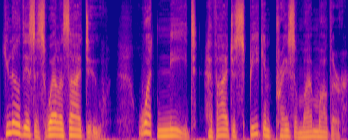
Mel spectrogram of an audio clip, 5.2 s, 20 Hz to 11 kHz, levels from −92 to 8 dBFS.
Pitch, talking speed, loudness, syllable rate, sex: 135 Hz, 220 wpm, -19 LUFS, 4.6 syllables/s, male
